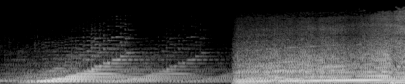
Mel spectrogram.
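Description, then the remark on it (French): A car engine accelerates, its pitch climbing steadily, then roars louder and rougher after a brief shift, holding a strong revving drone to the end. No voices. “Oh, il arrive, on sent accélérer, accélérer”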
